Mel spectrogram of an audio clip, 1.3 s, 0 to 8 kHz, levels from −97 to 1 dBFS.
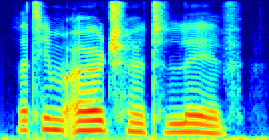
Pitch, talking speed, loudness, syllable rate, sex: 185 Hz, 265 wpm, -16 LUFS, 6.5 syllables/s, female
